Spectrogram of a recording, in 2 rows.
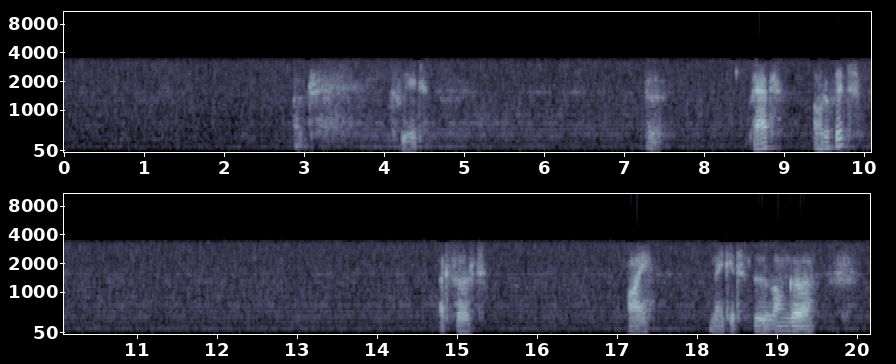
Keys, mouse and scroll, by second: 1.5 click, 3.3-12.8 middle drag, 5.7 KP_1, 6.5 KP_3, 14.6 KP_1, 15.5 KP_3, 18.3 KP_2, 20.0 KP_1.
